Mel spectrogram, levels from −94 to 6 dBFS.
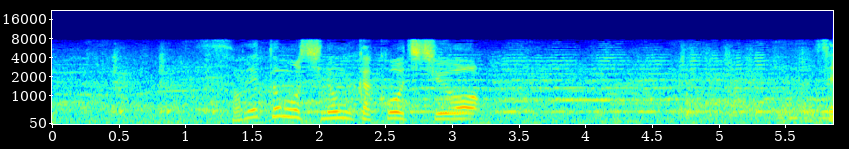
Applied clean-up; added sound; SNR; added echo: none; none; none; none.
